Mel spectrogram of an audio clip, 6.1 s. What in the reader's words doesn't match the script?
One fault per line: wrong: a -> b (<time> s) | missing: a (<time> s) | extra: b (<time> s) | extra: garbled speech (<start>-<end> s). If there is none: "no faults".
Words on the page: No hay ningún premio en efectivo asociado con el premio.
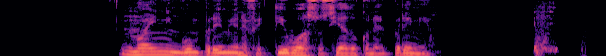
no faults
